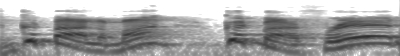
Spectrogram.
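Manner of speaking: very high, loud hasty goodbye as Melvin; Melvin farewell. Retold or imitated. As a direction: bail out with a shrill rushed goodbye. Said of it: "turns right around and goes".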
